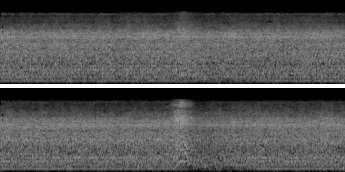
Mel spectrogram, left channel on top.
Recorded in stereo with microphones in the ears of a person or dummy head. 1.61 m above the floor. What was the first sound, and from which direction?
Keys jangling, 60° right (ahead or behind).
